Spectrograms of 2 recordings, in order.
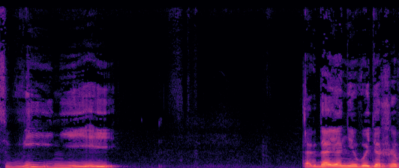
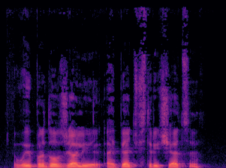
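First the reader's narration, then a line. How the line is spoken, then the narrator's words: Plain. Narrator (Russian): спросил Мегре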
